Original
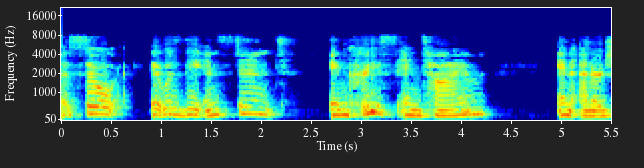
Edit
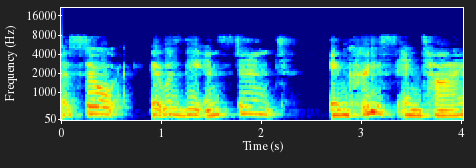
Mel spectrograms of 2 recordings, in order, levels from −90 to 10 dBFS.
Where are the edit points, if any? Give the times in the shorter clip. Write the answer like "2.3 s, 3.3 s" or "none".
none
